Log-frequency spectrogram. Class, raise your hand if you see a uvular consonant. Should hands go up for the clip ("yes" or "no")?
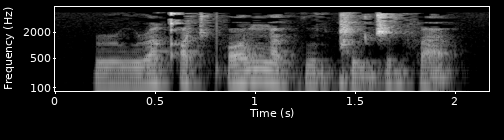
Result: yes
